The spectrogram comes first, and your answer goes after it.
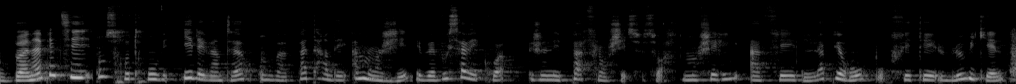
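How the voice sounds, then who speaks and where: Speaking at a fairly slow pace, a woman has a somewhat breathy voice, lively intonation and big swings in loudness. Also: medium pitch for a woman. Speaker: lifestyle vlogger. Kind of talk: casual vlog. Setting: at home. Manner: soft-spoken.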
